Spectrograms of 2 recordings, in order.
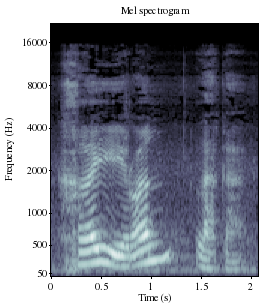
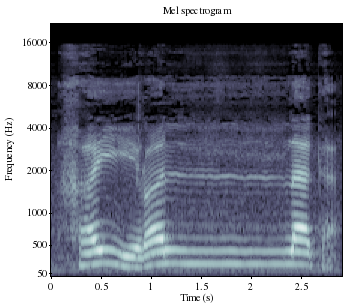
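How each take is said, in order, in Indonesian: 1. Bunyi n diucapkan terpisah sebelum bunyi l. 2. Bunyi n menyatu menjadi bunyi l yang dipanjangkan. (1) "kita memisahkan antara huruf ra dan huruf lam" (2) "dengan memanjangkan bacaan khairal laka"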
